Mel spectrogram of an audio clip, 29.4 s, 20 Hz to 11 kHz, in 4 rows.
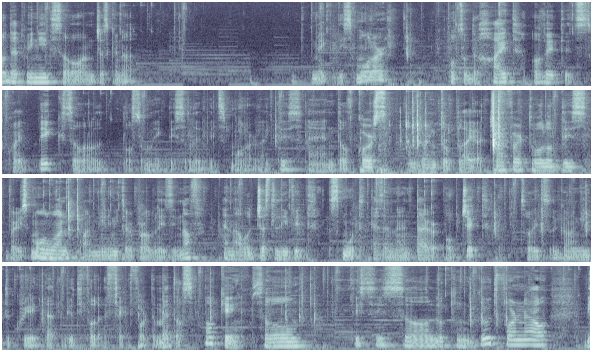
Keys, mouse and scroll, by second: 1.4-4.0 drag, 4.4 middle click, 5.1-5.4 scroll up 2, 6.2 right click, 7.1-9.6 drag, 9.9 middle click, 10.1 scroll down 2, 10.9 middle click, 11.1 F3, 11.7 click, 12.1-13.1 typing, 13.5 Return, 15.2 click, 15.4 click, 15.5 1, 16.1 click, 18.0 middle click, 19.4 scroll down 2, 20.0 middle click, 20.3 click, 20.9 middle click, 22.0-22.3 scroll up 2, 22.3 click, 24.7 middle click, 24.8 right click, 25.2 right click, 25.8 z, 26.4 scroll up 2, 27.5 click, 27.9 F3, 28.2 F3.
